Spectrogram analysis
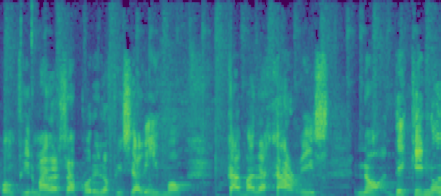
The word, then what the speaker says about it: Kamala: It's not Kamala. It's Kamala. Kamala Harris. Kamala's for our schools. Kamala's for affordable child care. That's Kamala.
